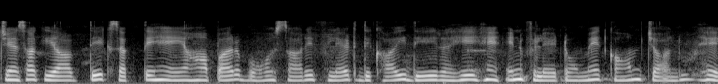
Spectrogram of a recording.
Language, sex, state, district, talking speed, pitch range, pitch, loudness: Hindi, female, Bihar, Madhepura, 175 wpm, 190-215 Hz, 200 Hz, -14 LUFS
